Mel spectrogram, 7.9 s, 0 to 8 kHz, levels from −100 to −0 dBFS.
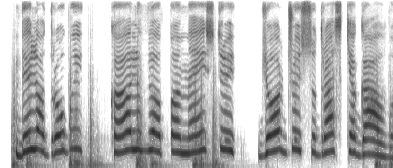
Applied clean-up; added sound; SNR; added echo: none; Knock; 17 dB; none.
